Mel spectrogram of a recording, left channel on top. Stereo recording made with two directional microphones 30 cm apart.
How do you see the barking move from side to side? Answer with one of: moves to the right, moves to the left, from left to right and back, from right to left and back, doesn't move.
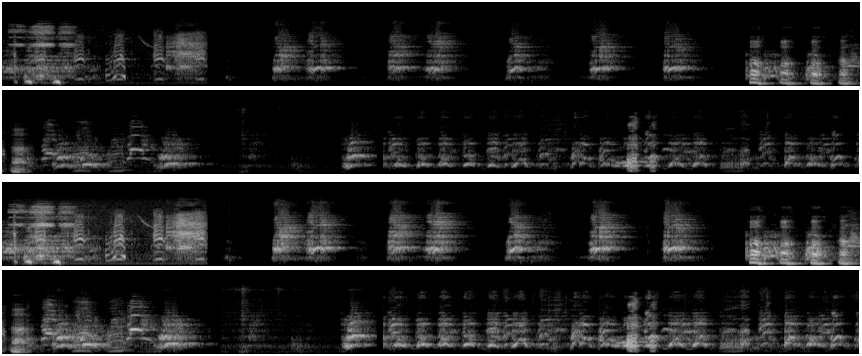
doesn't move.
